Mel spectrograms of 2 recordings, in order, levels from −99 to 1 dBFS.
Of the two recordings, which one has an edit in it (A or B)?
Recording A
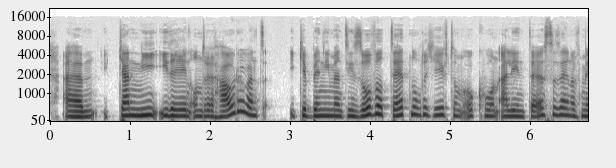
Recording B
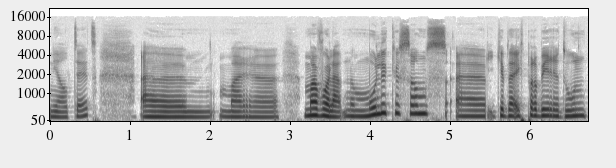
B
